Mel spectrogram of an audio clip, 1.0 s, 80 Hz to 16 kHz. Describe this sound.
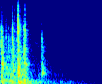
locking a door 03
The sound of locking my bathroom door. Therefore it`s a simple key and lock.
lock, stereo, closing-door, bathroom-door, unlock, door, locking-door, unlocking-door, field-recording, locking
